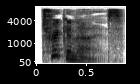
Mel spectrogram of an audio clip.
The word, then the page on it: trichinize: British English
